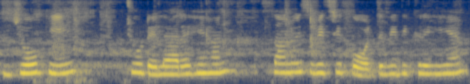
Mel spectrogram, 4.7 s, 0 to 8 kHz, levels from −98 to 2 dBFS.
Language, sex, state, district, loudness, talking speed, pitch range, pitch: Punjabi, female, Punjab, Pathankot, -14 LUFS, 190 wpm, 260-300 Hz, 280 Hz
